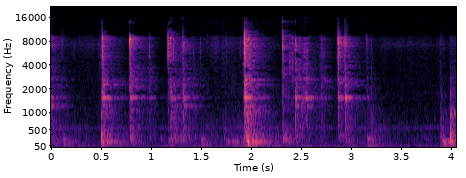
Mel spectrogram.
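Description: Open-end spanner clicking against the steel nut and washer of a toilet tank-to-bowl bolt as the nut is tightened down: a run of sharp metallic clicks, irregularly spaced, about two a second.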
